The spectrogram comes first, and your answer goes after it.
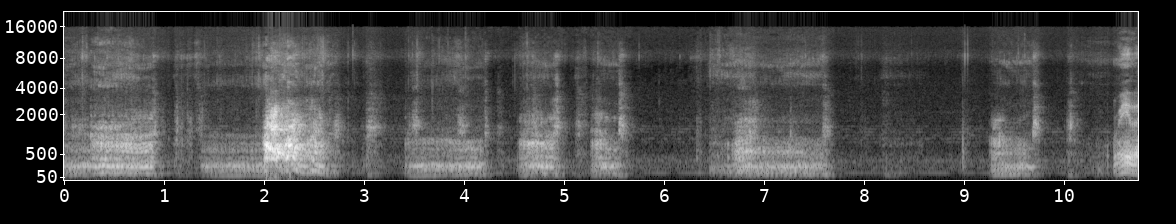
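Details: Pit bull pair at play, fighting over a dog toy indoors; repeated low growl bursts with a loud snarling yelp early on, separated by short pauses.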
